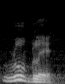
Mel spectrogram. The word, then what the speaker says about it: Rumble: Então ela se escreve R-U-M-B-L-E, Rumble. Se fala Rumble, mas se escreve R-U-M-B-L-E.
